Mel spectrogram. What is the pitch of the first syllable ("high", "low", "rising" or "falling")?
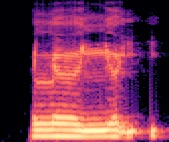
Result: low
